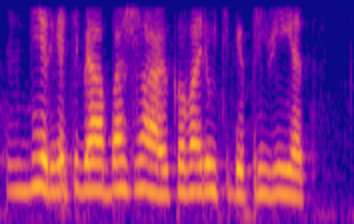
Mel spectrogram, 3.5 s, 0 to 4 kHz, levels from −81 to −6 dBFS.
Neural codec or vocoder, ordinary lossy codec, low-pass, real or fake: codec, 24 kHz, 3 kbps, HILCodec; none; 3.6 kHz; fake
